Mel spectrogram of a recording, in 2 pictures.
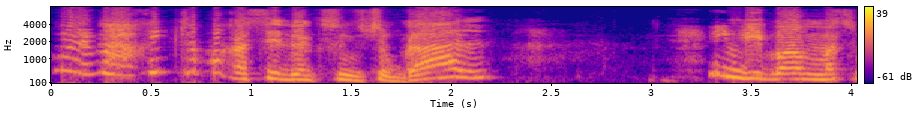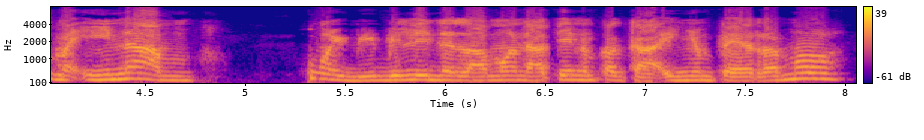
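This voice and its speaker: A woman's voice: fairly low pitch, sing-song, normal speed, a bit bright. Meek, pleading old grandmother. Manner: pleading, patient. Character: meek, devout elderly grandmother and long-suffering wife. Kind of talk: Tagalog radio-style melodrama acting.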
